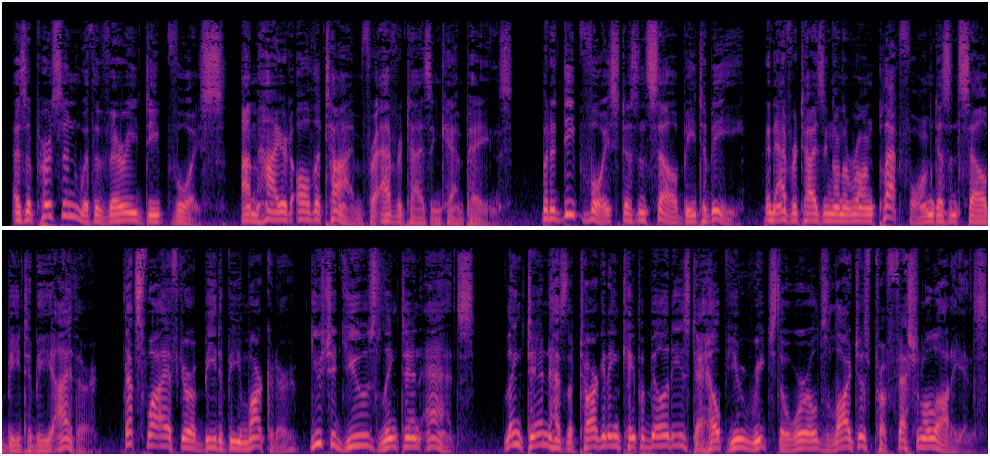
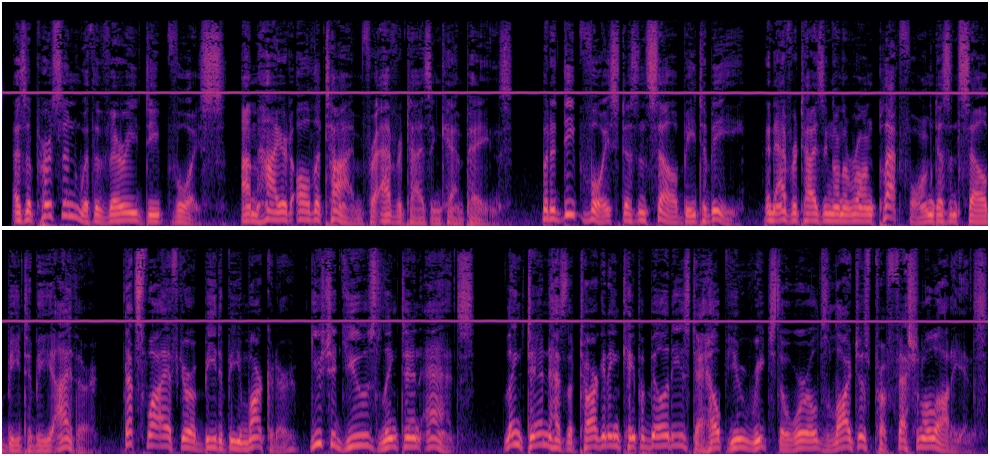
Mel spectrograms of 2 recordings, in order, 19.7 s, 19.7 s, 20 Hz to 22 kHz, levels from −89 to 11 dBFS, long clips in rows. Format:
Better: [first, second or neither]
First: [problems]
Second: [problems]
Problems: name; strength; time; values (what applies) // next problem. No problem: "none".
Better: first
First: none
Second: high-pitched whine; loud; throughout; 4 kHz, 9 dB below the speech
